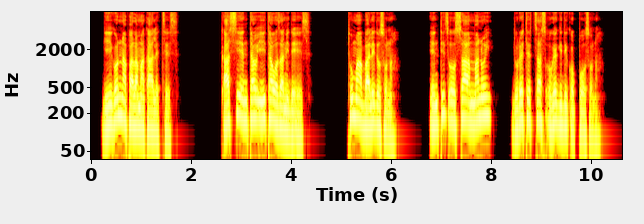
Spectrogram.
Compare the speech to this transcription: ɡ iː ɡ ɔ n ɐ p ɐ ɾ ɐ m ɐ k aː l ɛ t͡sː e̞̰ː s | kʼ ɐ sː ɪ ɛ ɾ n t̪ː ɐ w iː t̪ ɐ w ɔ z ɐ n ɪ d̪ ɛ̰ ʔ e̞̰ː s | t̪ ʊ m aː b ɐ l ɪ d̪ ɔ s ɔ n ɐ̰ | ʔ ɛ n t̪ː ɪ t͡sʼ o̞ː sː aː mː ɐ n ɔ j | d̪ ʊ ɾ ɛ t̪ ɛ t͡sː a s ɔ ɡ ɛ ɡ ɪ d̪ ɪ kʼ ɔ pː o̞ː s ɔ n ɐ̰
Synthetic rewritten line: ɡ iː ɡ ɔ nː ɐ p ɐ l ɐ m ɐ k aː l ɛ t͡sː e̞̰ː s | kʼ ɐ sː ɪ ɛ n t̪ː ɐ w iː t̪ ɐ w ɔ z ɐ n ɪ d̪ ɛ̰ ʔ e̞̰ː s | t̪ ʊ m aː b ɐ l ɪ d̪ ɔ s ɔ n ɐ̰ | ʔ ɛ n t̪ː ɪ t͡sʼ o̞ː sː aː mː ɐ n ɔ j | d̪ ʊ ɾ ɛ t̪ ɛ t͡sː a s ɔ ɡ ɛ ɡ ɪ d̪ ɪ kʼ ɔ pː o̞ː s ɔ n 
